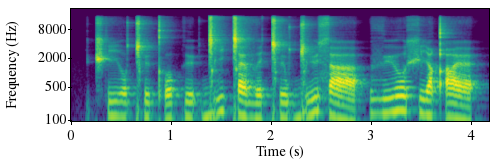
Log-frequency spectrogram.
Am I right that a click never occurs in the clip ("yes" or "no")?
no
